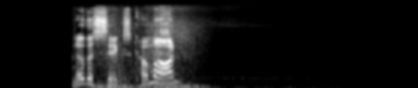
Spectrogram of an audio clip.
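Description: A short game chime rings as a hero levels up.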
